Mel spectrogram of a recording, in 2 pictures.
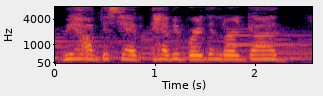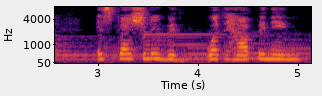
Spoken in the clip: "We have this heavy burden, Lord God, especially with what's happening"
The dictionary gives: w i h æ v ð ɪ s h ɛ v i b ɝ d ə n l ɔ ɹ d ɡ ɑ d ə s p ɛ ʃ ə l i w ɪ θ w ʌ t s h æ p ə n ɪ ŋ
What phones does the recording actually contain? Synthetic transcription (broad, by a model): w i h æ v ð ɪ s h ɛ v i b ɝ d ə n l ɔ ɹ d ɡ ɑ d ə s p ɛ ʃ ə l i w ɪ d w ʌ t h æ p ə n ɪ ŋ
